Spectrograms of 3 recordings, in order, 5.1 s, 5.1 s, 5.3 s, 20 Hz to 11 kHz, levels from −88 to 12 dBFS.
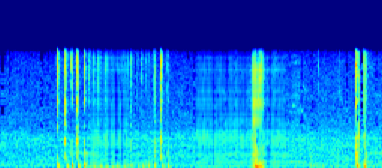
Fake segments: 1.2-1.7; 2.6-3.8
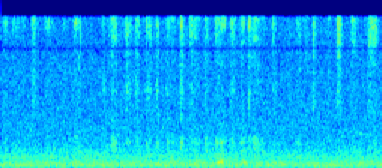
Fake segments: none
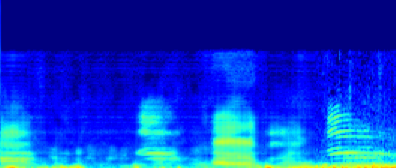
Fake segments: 0.0-4.2

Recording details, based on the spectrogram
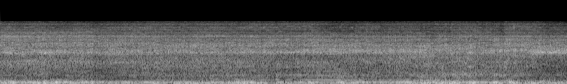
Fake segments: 0.0-5.7

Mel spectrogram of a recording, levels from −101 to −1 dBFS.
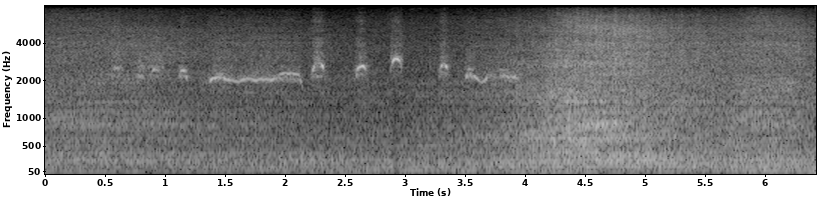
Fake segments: none

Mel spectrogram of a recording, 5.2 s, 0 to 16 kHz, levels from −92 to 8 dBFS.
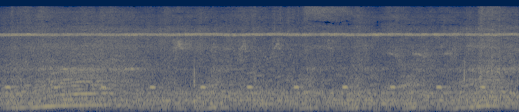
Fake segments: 0.0-2.0; 3.0-5.2

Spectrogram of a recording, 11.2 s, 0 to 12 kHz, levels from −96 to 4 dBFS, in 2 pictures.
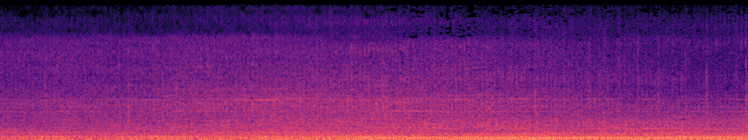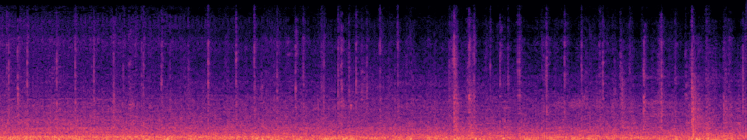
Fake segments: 0.0-2.9; 6.7-11.2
